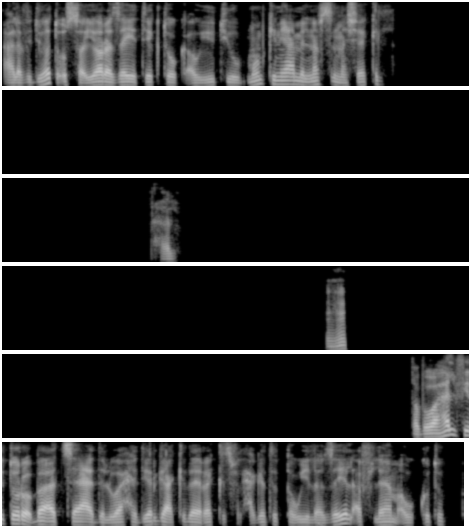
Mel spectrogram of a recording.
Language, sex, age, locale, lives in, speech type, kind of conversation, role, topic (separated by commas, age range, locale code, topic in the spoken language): Arabic, male, 25-29, ar-EG, Egypt, read, expert-assistant, asker, يعني إيه binge-watching في المسلسلات والأفلام؟ وليه الموضوع ده بقى منتشر قوي اليومين دول؟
